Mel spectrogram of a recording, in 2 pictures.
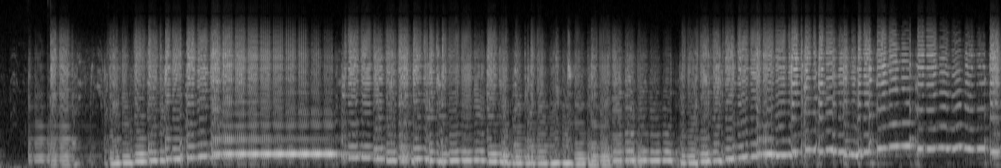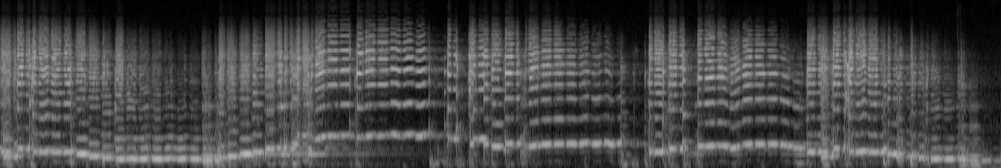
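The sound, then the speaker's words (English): A heavily fuzzed electric guitar played through a tremolo pedal and a fuzz pedal plays a loud, sustained melodic line with bending notes, its thick distorted tone given a wavering, pulsing movement by the tremolo, with no voices present. “Um, in fact, that with the fuzz combo is really.”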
